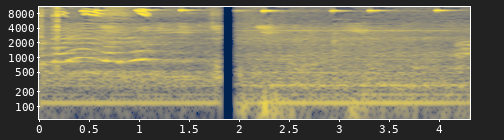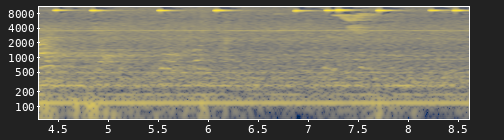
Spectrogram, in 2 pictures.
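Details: Saffron finch chicks begging for food: thin, high chirps repeated at a steady rhythm several times a second, with a woman speaking briefly at the start and a low steady hum throughout.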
